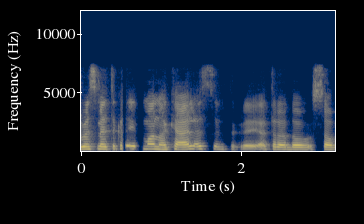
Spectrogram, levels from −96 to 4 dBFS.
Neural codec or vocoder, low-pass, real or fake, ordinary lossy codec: codec, 16 kHz, 0.9 kbps, LongCat-Audio-Codec; 7.2 kHz; fake; MP3, 96 kbps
